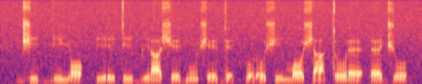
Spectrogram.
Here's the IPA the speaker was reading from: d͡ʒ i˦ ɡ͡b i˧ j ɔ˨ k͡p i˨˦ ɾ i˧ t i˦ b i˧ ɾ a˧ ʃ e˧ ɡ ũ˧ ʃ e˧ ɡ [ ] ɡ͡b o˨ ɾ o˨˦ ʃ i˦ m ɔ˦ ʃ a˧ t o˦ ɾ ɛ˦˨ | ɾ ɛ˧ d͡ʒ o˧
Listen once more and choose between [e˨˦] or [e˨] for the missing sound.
e˨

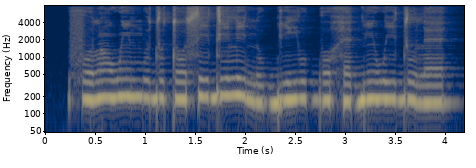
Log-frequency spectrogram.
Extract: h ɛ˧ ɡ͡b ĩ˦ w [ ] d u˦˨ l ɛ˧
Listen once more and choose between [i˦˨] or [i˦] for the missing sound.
i˦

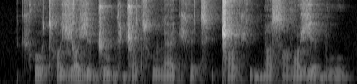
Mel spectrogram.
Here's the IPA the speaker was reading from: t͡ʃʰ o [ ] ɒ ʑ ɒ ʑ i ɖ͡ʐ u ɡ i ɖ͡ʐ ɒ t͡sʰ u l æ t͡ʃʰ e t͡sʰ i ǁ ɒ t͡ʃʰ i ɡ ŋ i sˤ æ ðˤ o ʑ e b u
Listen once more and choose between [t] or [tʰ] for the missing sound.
tʰ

